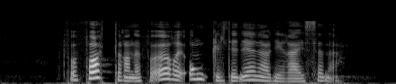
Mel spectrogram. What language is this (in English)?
Norwegian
